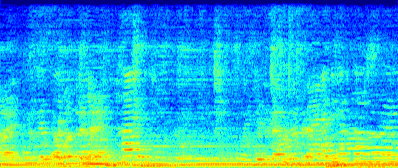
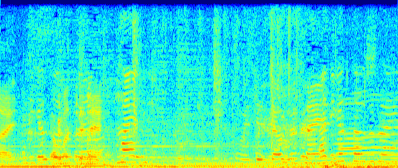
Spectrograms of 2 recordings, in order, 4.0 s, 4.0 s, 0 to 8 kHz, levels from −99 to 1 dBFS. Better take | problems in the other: second | room echo; dies away in 0.6 s

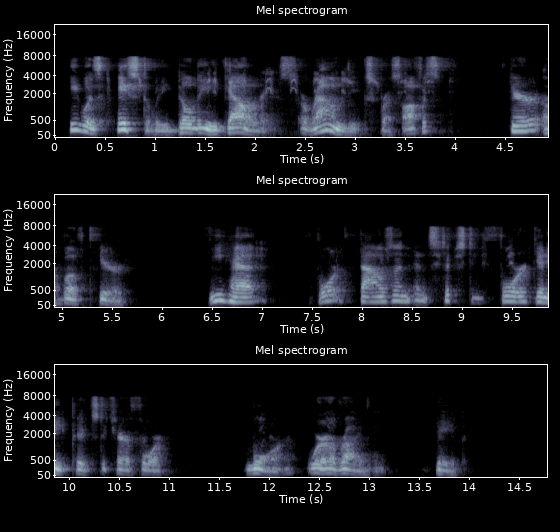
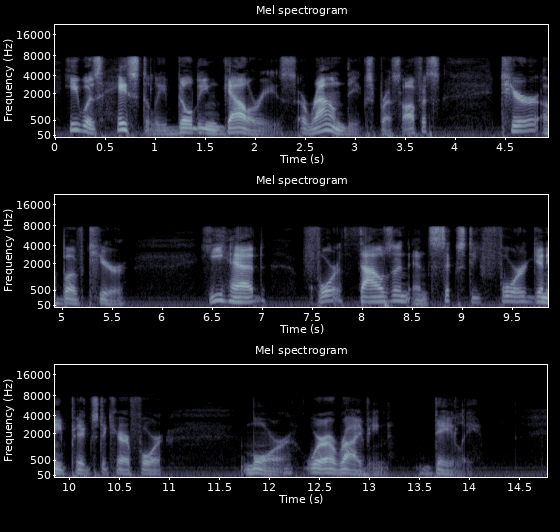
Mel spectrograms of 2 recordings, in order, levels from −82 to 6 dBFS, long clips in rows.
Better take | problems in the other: second | noise reduction (neural mask model DeepFilterNet 3)

